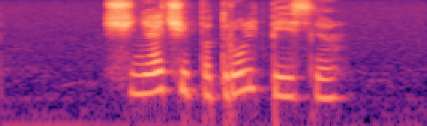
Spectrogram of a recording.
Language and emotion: Russian, neutral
